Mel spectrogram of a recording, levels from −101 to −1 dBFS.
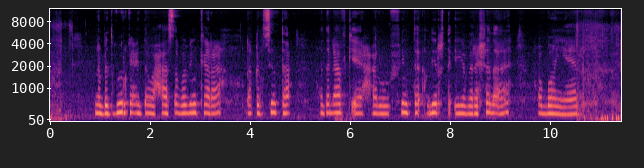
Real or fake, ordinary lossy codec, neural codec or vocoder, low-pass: real; none; none; none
